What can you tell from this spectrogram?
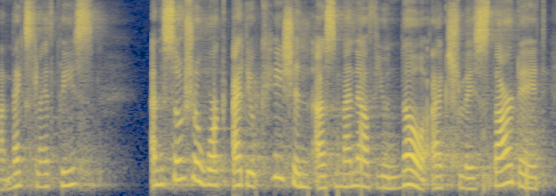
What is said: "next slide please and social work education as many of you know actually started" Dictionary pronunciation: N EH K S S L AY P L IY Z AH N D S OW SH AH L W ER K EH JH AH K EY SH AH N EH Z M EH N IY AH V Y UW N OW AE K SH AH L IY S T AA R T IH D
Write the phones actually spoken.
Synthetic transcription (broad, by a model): N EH K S S L AY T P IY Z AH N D S OW SH AH L W ER K EH JH AH K EY SH AH N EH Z M EH N IY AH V Y UW N OW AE K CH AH L IY S T AA R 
